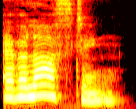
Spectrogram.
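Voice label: "everlasting", British English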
